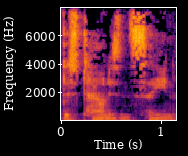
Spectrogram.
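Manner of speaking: muttering under breath. A player's character, after a failed check, reacts, muttering under her breath. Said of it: "She sort of mutters under her breath".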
